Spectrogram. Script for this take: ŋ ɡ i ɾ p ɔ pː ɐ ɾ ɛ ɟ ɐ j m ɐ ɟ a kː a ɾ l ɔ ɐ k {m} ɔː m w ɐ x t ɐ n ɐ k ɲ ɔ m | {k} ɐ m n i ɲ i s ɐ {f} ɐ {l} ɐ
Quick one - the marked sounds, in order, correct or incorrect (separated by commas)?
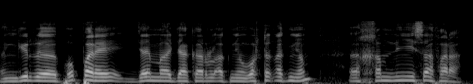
incorrect, incorrect, correct, incorrect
